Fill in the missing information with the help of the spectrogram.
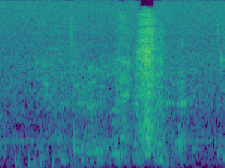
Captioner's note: laughter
